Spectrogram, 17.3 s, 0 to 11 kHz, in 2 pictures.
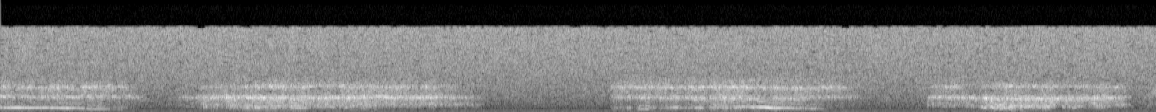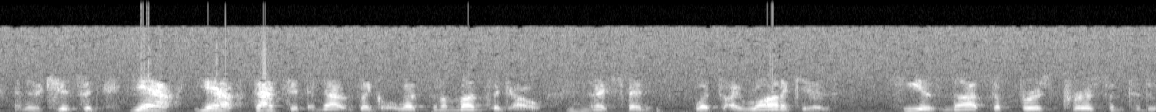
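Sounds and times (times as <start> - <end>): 
voice imitating heavy labored breathing: 0.0 - 3.7, 4.6 - 8.8
steady low hum: 0.0 - 17.3
speech: 8.8 - 17.3.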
